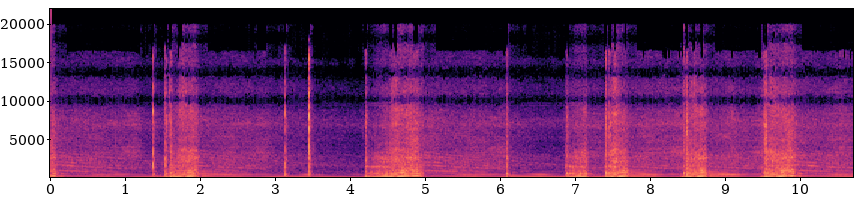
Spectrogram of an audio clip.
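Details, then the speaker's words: Mazda RX8 rotary revived after 2.5 years sitting, owner says not overheating: repeated quick blips sweeping sharply up and back to steady idle; revs freely and cleanly, healthy rotary. "oh boy that was exciting that was exciting you could definitely see the excitement it's so nice to hear this car being alive"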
